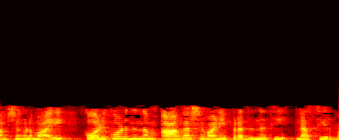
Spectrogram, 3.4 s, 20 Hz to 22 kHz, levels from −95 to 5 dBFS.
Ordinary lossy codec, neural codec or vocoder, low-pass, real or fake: MP3, 24 kbps; none; 5.4 kHz; real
